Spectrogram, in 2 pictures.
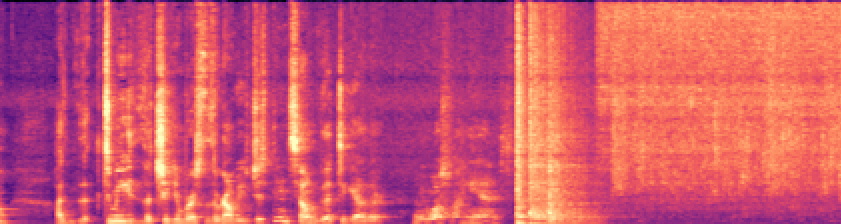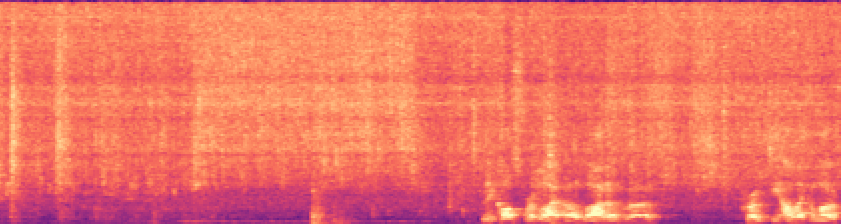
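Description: Pieces of chicken sizzle softly in a hot frying pan.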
